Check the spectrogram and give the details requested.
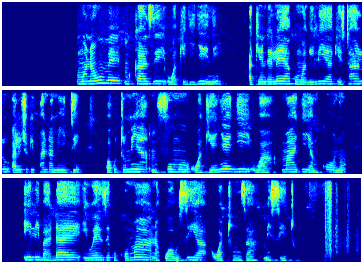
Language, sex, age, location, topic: Swahili, female, 36-49, Dar es Salaam, agriculture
